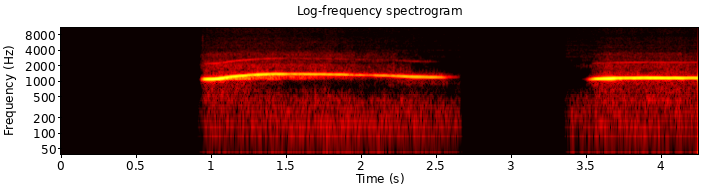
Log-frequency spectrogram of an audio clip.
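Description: Two long, high wailing notes. The first comes about a second in, rises slightly, then sinks as it fades. The second, steadier note starts about half a second before the end and carries on.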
